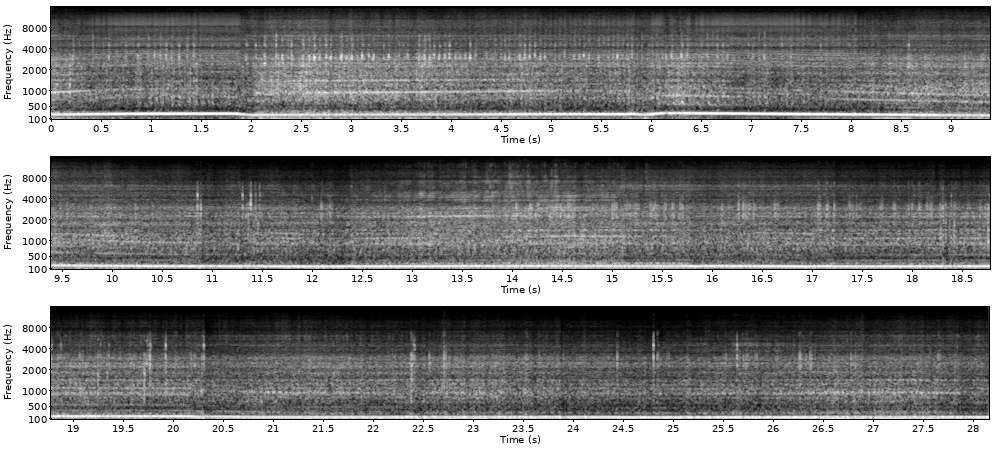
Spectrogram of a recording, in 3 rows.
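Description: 2005 Kawasaki Ninja ZX-10R inline-four with an aftermarket DanMoto racing exhaust, heard onboard at track speed with wind rush. The engine note holds steady at high revs and drops sharply about 2 s in and again about 20 s in. It jumps up about 6 s in, slides slowly lower over the next few seconds, and jumps up again at the very end, following gear changes.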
